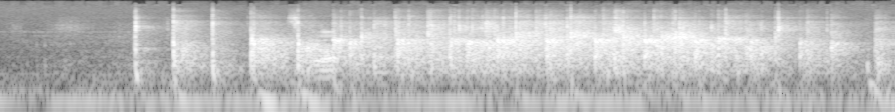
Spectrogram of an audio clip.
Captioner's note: crowd applauding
